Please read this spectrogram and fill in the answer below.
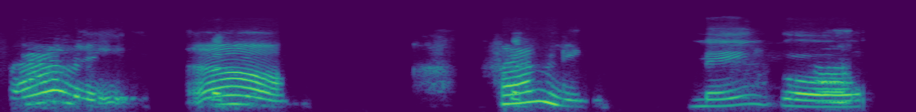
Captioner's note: murmurs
